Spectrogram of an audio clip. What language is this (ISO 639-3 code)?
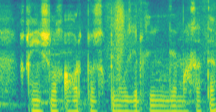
kaz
